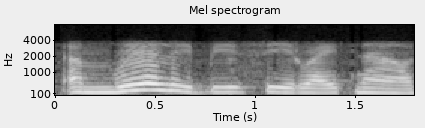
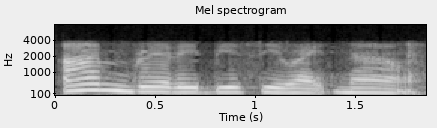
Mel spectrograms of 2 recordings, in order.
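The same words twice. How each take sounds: First: The stress falls on the word really. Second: The stress falls on the word I'm. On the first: Don't bother me. "ถ้าเน้นที่ really" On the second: Someone else can help you. "แต่ถ้าเน้นที่ตัวแรก"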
